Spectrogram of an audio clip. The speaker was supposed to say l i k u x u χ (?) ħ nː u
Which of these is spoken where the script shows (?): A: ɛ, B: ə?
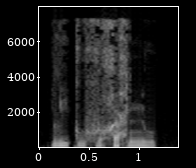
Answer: B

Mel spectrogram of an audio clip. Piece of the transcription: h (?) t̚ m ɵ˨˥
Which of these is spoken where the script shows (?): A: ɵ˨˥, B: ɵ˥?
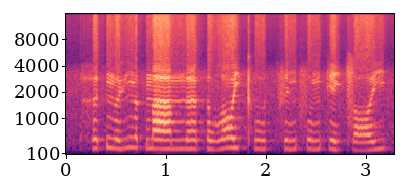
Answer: A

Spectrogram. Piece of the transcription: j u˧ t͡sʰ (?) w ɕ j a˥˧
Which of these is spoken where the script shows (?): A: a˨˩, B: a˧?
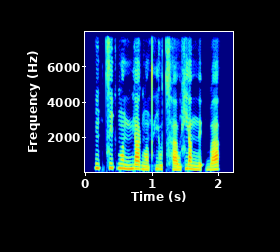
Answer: A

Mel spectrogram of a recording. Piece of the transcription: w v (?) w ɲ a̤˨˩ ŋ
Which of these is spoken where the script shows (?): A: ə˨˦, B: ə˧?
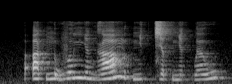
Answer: B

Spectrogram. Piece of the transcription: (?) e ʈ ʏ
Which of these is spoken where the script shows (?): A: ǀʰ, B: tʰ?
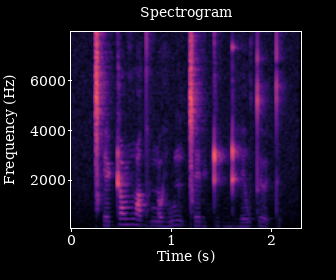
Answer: A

